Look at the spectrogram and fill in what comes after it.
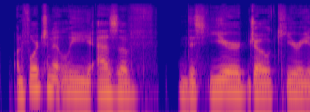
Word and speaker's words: Djo: It's called it's spelled DJO, but it's just pronounced Joe.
